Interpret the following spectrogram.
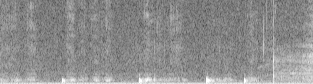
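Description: Marker pen writing on a whiteboard: a few short, faint strokes over a low steady hum.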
